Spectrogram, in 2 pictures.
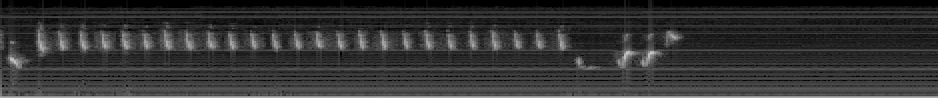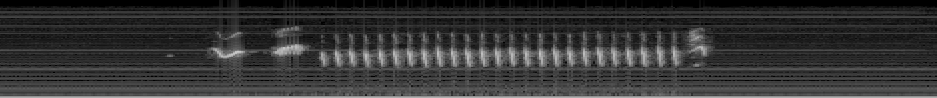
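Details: Common nightingale delivering a long fast trill of high clipped notes, a pair of low chuckles, silence, then a few rising whistles and a second lower, very rapid rattling trill.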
